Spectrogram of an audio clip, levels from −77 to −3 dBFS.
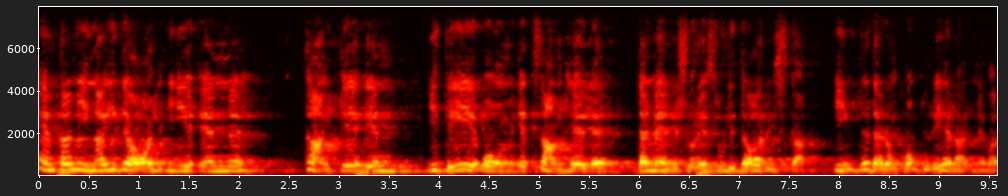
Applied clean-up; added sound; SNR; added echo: none; Bowed string instrument; 18 dB; reverberation time 1.2 s.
